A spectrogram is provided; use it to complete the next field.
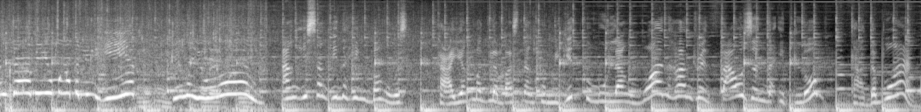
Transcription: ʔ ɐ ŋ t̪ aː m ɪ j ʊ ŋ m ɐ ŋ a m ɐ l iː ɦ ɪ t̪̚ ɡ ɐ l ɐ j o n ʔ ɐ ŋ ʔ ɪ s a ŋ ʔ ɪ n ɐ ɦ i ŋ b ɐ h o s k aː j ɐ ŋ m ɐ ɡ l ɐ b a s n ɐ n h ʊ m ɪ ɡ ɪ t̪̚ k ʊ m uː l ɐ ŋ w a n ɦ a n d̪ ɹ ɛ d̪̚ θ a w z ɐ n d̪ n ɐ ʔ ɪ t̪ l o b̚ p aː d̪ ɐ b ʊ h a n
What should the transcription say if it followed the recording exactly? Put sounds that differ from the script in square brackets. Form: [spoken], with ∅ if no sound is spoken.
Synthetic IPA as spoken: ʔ ɐ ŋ [d̪] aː m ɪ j ʊ ŋ m ɐ ŋ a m ɐ l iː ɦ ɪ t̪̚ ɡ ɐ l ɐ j o n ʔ ɐ ŋ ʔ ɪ s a ŋ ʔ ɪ n ɐ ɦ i ŋ b ɐ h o s k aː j ɐ ŋ m ɐ ɡ l ɐ b a s n ɐ [ŋ] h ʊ m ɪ ɡ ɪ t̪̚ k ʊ m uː l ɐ ŋ w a n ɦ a n d̪ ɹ ɛ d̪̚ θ a w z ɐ n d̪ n ɐ ʔ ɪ t̪ l o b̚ [k] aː d̪ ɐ b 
